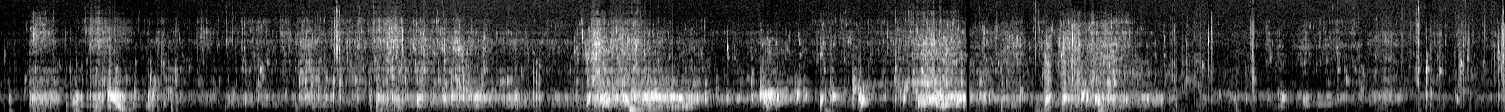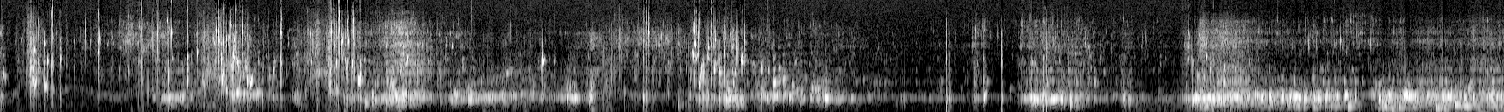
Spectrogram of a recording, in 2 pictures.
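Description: Water sloshing and gurgling around an underwater camera submerged in shallow sea water, coming in irregular surges with scattered sharp clicks and knocks.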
